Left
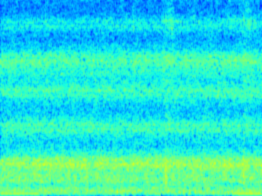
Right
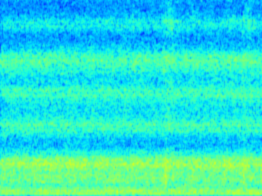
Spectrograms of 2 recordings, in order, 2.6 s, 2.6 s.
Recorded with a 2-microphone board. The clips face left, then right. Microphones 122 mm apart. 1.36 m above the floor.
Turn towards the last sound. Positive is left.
No sound to turn to.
